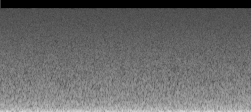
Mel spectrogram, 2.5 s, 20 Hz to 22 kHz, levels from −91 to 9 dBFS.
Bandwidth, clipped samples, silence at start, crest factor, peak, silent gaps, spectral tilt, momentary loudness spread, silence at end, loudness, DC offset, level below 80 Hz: 16 kHz; under 0.1%; 0 s; 10 dB; -2 dBFS; none; -6 dB/octave; 0 LU; 0 s; -19 LUFS; under 0.1%; -16 dBFS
